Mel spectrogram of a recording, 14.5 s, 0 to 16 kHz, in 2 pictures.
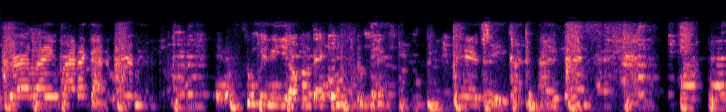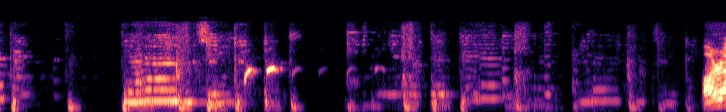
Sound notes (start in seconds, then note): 9.6 whistles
